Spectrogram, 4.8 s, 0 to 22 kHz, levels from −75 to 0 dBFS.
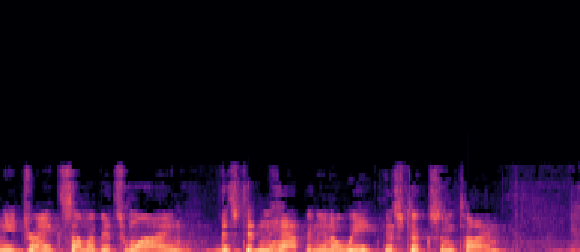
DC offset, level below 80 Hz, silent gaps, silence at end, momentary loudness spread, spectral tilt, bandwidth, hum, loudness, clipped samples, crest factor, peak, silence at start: under 0.1%; -52 dBFS; none; 0 s; 5 LU; -6.5 dB/octave; 8 kHz; none; -17 LUFS; under 0.1%; 16 dB; 0 dBFS; 0 s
